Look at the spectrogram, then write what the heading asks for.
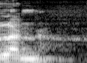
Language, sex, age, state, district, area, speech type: Hindi, male, 30-45, Uttar Pradesh, Mau, rural, read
